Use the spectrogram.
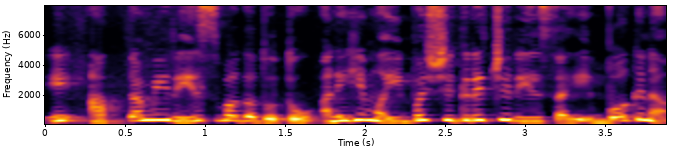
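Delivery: ordinary talk, nothing marked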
